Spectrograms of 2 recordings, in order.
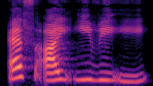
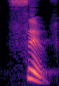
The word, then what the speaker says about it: sieve: SIEVE is one syllable and sounds like sieve, as in live. So the right pronunciation is sieve.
